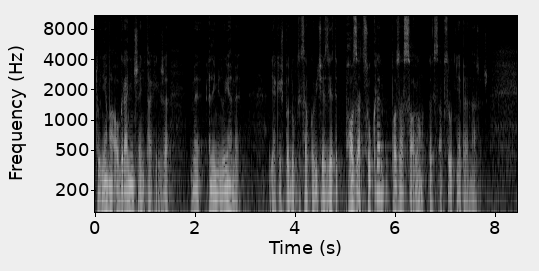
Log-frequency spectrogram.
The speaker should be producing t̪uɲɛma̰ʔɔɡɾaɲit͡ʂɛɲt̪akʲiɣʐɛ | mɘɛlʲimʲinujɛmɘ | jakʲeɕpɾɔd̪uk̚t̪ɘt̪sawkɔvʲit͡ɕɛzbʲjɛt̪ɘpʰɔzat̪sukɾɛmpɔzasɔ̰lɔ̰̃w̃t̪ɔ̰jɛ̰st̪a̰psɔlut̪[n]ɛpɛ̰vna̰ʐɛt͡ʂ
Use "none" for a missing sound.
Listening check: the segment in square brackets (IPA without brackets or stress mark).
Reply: ɲ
